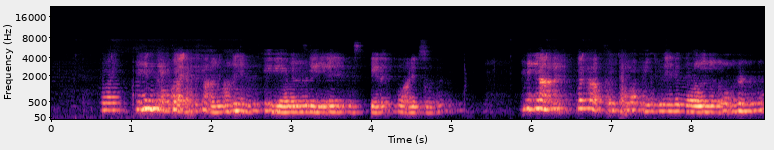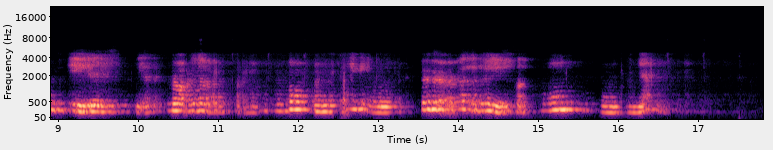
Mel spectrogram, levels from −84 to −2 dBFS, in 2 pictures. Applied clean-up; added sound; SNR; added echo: neural mask model DeepFilterNet 3.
